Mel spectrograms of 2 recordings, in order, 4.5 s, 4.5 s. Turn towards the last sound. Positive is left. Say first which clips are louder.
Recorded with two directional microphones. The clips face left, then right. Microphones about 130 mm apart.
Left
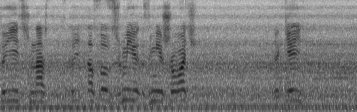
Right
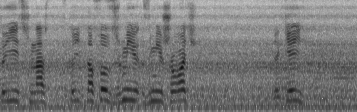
# right 3 dB
turn(degrees=0)  # may be behind; listen again after turning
